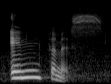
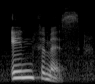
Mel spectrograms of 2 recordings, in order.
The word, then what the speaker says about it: infamous: same thing as notorious infamous infamous the stress goes on the first syllable infamous means to have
